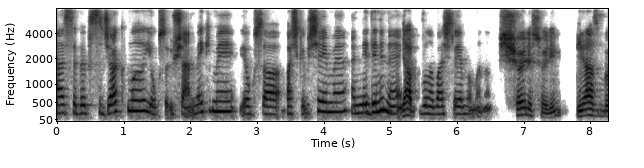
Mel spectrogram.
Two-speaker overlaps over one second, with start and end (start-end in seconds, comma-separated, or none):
none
